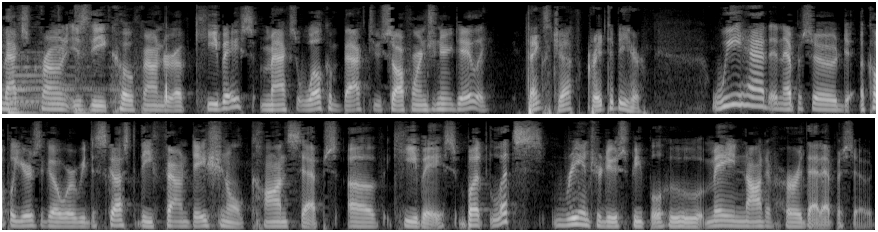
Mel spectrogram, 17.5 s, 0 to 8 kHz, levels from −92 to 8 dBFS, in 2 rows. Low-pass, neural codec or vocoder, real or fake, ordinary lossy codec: 7.2 kHz; none; real; MP3, 32 kbps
